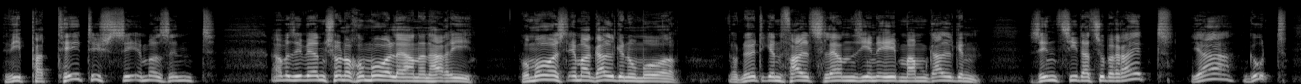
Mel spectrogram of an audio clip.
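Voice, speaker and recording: Mocking know-it-all mozart ghost, a guy reading it out, kinda high voice, dry close sound. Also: normal speed, a bit bright, dry recording. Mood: scornful. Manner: scornful, lecturing, ironic. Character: mocking, all-knowing male spirit of Mozart.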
